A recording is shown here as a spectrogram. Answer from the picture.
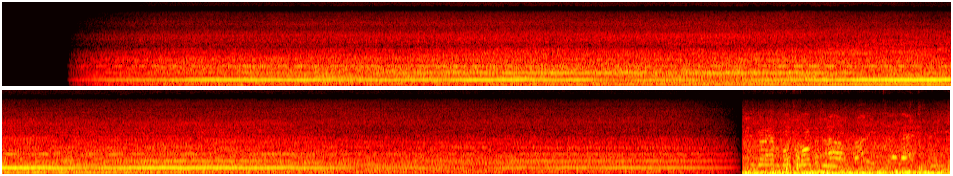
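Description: Boatyard travel lift running steadily while hauling out a sailboat: a constant engine-and-hydraulic hum that swells and eases slowly. It starts about a second in and cuts off abruptly near the end.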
